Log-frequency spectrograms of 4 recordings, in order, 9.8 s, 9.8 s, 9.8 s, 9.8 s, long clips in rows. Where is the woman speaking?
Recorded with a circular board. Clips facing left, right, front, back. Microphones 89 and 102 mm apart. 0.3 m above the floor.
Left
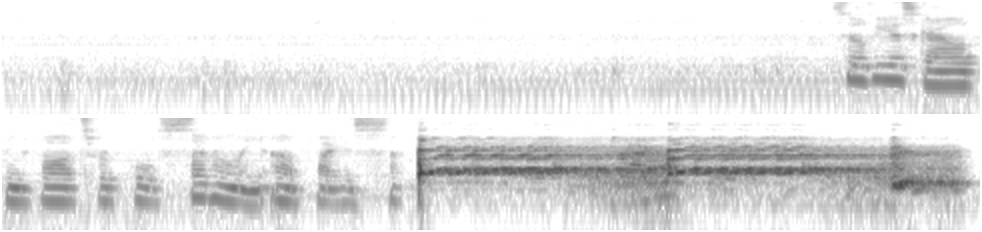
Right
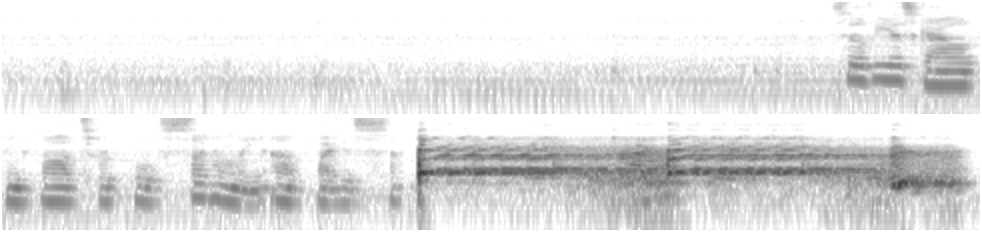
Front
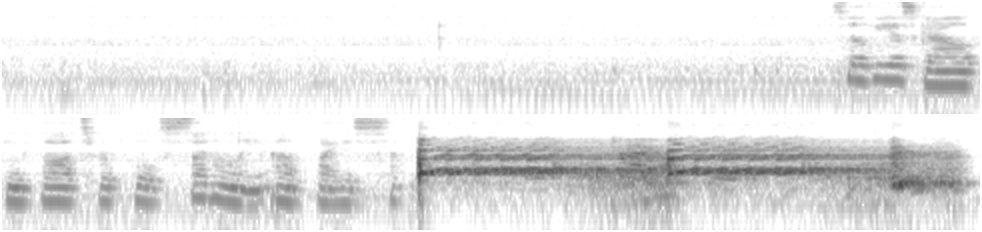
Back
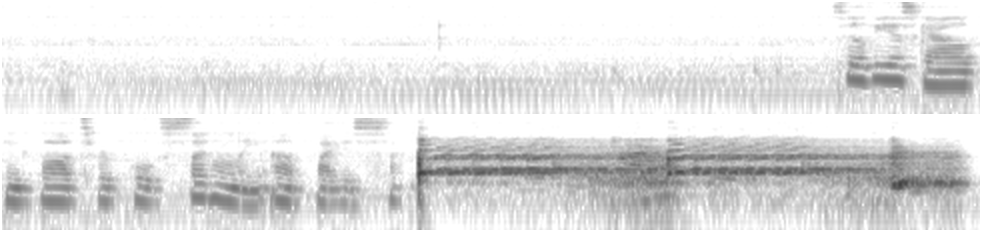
170° left, 2 m.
